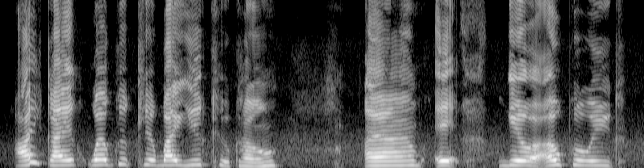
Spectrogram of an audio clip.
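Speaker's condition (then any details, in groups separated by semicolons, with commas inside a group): Cerebral palsy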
